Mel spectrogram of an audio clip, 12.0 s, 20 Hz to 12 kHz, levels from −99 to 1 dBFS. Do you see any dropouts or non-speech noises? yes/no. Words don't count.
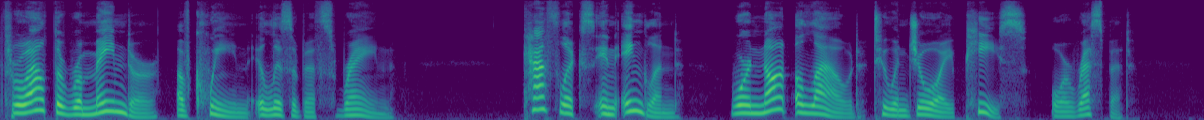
no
